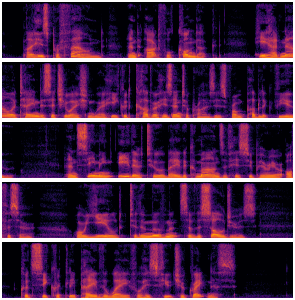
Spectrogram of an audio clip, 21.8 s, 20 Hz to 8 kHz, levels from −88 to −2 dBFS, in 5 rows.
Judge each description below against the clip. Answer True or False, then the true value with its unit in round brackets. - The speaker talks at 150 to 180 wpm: False (135 wpm)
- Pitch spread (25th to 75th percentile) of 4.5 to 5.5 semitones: True (4.8 semitones)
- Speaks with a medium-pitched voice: True (145 Hz)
